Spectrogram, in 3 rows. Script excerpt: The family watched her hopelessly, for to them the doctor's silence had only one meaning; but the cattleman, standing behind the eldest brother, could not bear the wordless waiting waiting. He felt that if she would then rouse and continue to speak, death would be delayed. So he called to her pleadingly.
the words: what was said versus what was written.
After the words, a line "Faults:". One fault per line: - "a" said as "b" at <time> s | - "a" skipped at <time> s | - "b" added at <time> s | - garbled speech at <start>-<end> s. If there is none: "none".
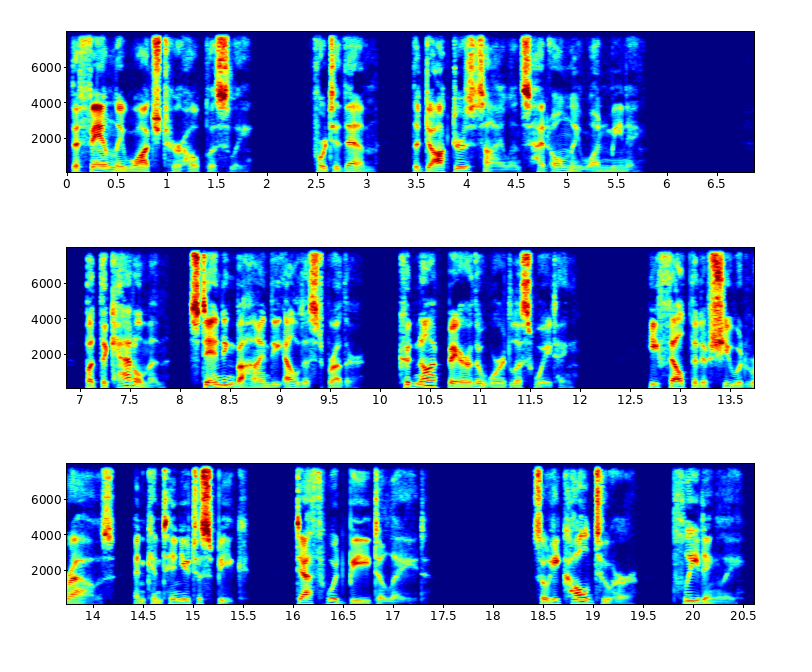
The family watched her hopelessly, for to them the doctor's silence had only one meaning; but the cattleman, standing behind the eldest brother, could not bear the wordless waiting. He felt that if she would rouse and continue to speak, death would be delayed. So he called to her pleadingly.
Faults:
- "waiting" skipped at 12.0 s
- "then" skipped at 13.7 s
